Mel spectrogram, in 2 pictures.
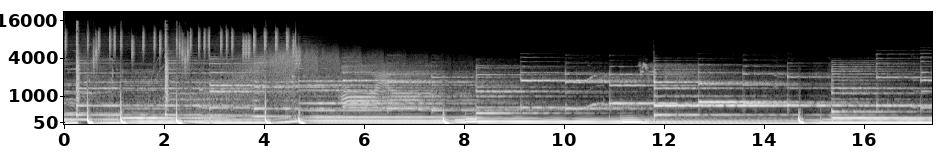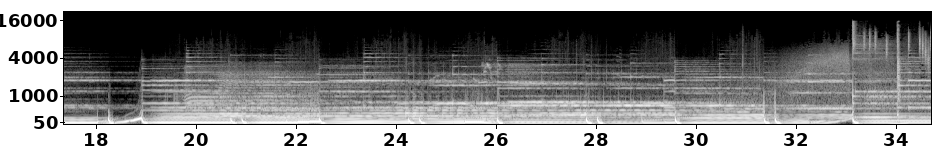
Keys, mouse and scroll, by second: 4.4 click, 5.2 right click, 6.4 click, 8.8 v, 9.0 ctrl+t, 11.5-12.5 alt+drag, 14.5-16.1 alt+drag, 20.2 ctrl+0, 22.4 click.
